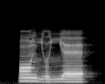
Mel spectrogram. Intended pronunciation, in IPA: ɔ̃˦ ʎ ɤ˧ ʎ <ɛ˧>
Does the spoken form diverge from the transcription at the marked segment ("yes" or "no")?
no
